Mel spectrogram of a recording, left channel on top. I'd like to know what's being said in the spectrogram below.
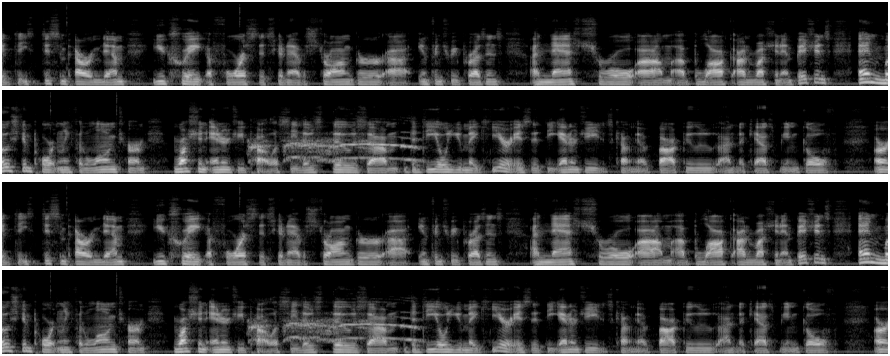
disempowering them, you create a force that's going to have a stronger infantry presence, a natural block on Russian ambitions, and most importantly, for the long term, Russian energy policy. The deal you make here is that the energy that's coming out of Baku on the Caspian Gulf,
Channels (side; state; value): both; normal; correlation 0.91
